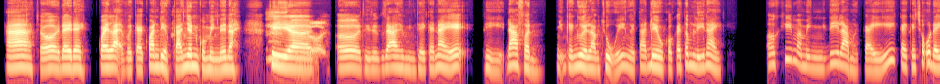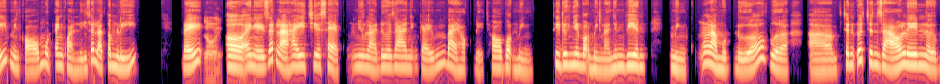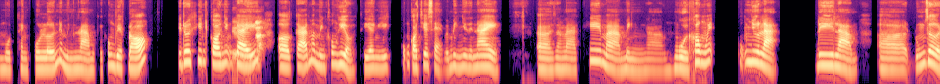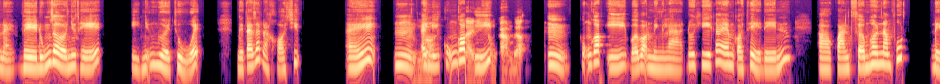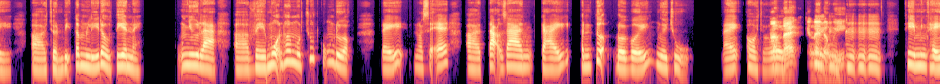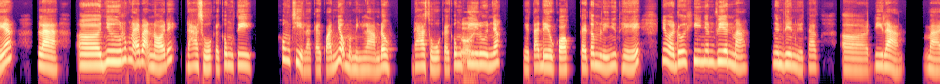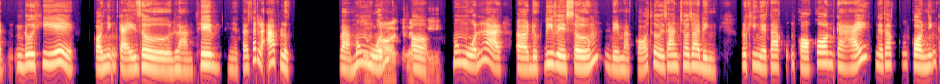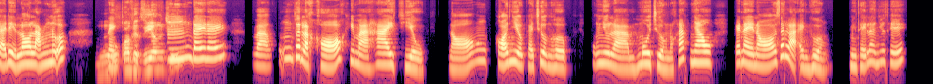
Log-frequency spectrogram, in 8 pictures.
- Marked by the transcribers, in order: other background noise; laugh; tapping
- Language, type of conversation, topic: Vietnamese, podcast, Văn hóa làm thêm giờ ảnh hưởng tới tinh thần nhân viên ra sao?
